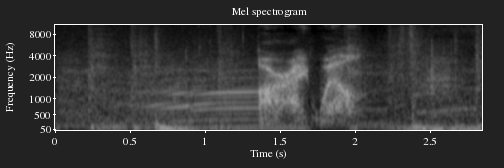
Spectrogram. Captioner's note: cow moos; whispering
